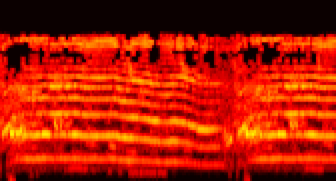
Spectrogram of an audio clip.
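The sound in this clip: An infant wails inside the Catholic church of Obili in Yaoundé, a high, sustained and strained cry that holds for about two seconds before a fresh wail begins near the end.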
